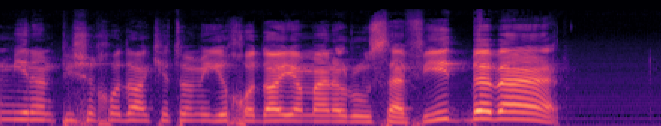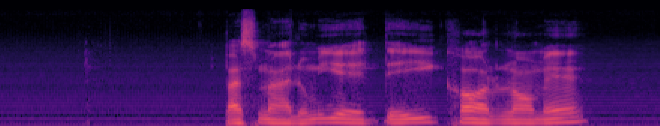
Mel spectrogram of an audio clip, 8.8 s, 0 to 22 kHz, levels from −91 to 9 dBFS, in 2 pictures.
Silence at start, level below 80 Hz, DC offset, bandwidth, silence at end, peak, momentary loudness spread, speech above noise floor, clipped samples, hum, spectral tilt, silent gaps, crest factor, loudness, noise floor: 0 s; -52 dBFS; under 0.1%; 15 kHz; 0.55 s; 0 dBFS; 18 LU; 36 dB; under 0.1%; none; -4 dB/octave; none; 22 dB; -21 LUFS; -57 dBFS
